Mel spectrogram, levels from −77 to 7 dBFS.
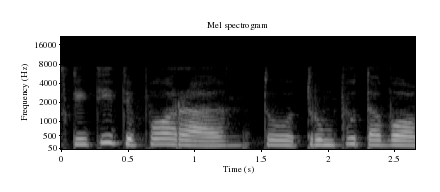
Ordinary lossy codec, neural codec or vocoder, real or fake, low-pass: AAC, 32 kbps; none; real; 7.2 kHz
